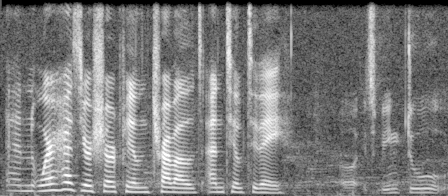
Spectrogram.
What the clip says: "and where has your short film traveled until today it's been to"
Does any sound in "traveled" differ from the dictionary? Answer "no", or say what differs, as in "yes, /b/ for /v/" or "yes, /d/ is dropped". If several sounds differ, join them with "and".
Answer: no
